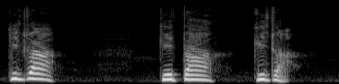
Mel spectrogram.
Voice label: "we", Ponosakan; pl incl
